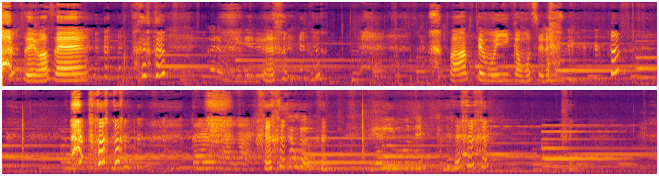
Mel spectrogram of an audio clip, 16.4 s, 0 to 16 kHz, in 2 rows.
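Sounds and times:
people laughing: 0.0s - 4.9s, 6.8s - 8.0s, 9.0s - 10.5s, 11.4s - 12.4s, 13.6s - 14.5s
university bell chime ringing: 0.0s - 16.3s
speech: 0.3s - 2.4s, 3.0s - 8.0s, 9.0s - 14.4s.

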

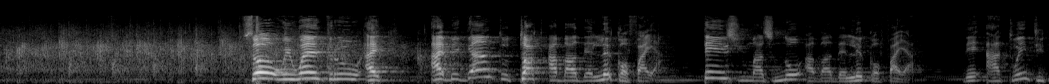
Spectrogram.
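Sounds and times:
crowd clapping: 0.0s - 4.9s
speech: 2.5s - 10.4s.

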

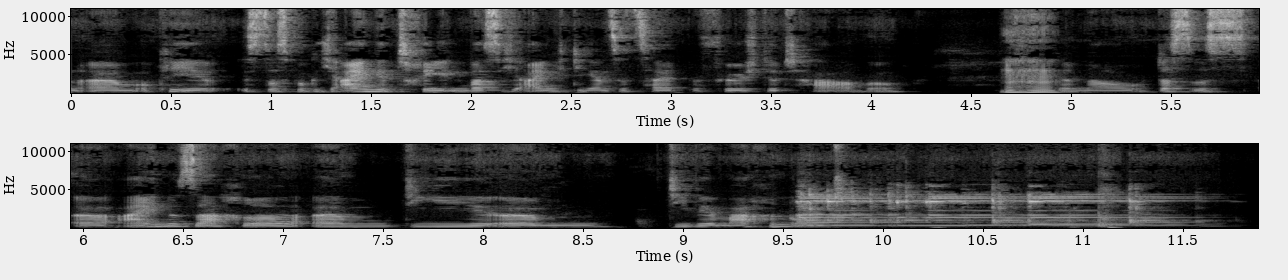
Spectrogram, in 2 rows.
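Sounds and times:
speech: 0.0s - 10.4s
phone ringtone with bright electronic melody of layered tones: 9.6s - 11.8s.

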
